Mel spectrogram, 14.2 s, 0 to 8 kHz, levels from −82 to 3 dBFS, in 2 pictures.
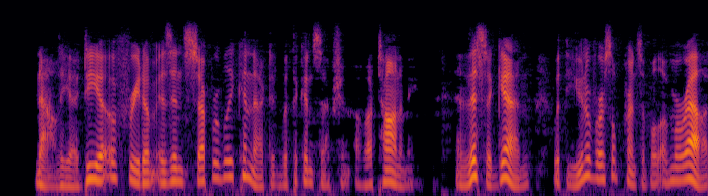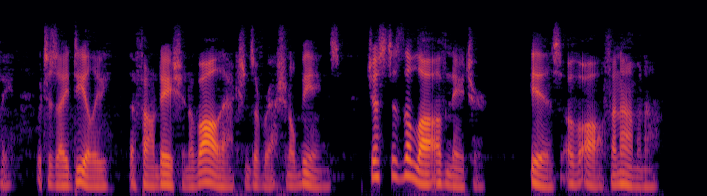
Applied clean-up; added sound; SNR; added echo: none; none; none; none.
